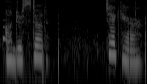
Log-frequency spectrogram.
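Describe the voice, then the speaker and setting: An actress playing a proud, resolute young fashion designer in a video game, crisp and self-assured. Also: female voice, a little high, unhurried, a little hiss or hum, lightly acted, rough recording. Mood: cool. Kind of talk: dramatic video game dialogue.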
